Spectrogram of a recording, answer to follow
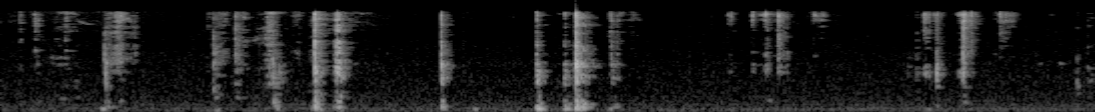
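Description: Scissors trimming the paper edge of a collaged journal cover: a string of short snips at an uneven pace.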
